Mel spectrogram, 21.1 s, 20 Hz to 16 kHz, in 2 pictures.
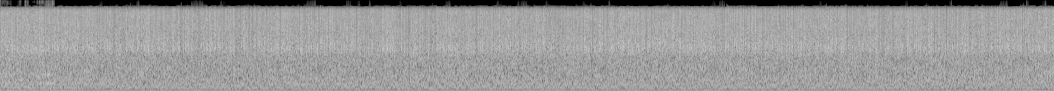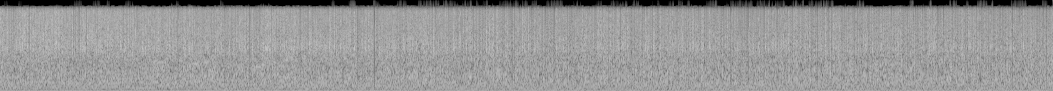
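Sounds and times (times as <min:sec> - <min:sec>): race car engine and wind noise: 0:00.0 - 0:21.0.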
